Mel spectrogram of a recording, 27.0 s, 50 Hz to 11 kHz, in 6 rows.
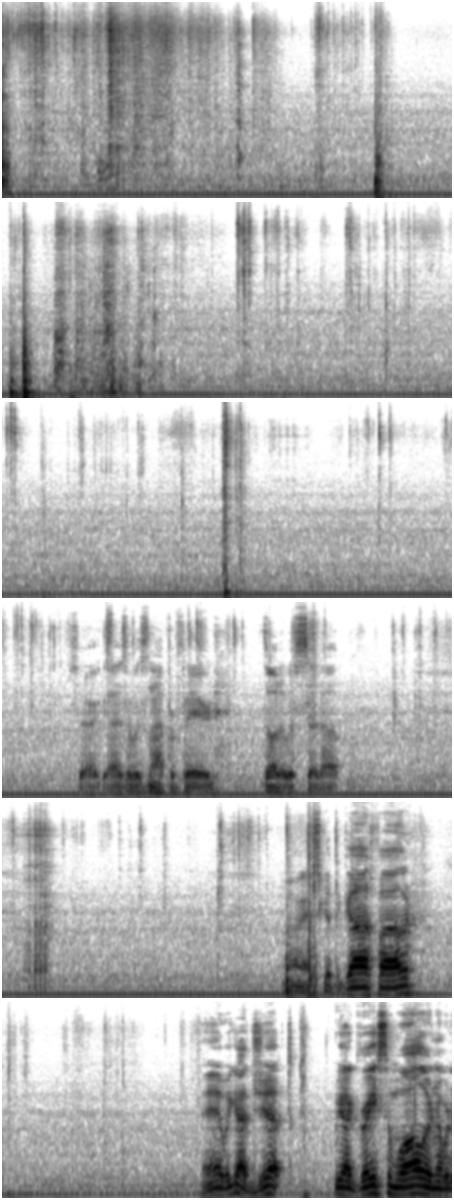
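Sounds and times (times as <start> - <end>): clicks and rustles of handling: 5.0 - 16.8.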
